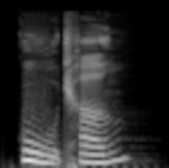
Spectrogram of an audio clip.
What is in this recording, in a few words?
"Gucheng", Chinese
